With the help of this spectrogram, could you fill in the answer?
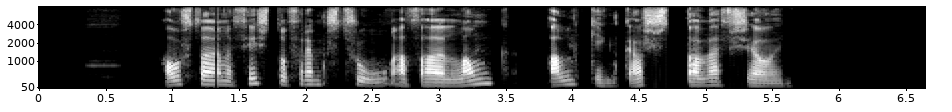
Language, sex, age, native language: Icelandic, male, 30-39, Icelandic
